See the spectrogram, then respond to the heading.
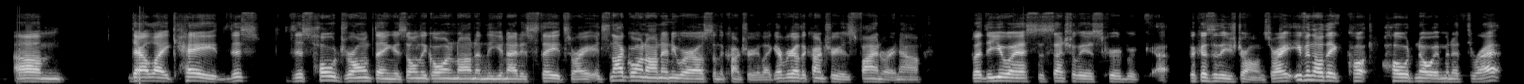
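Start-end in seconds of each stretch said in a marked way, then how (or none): none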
